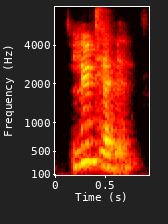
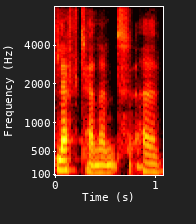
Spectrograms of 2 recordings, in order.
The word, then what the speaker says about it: Lieutenant: So we've just actually had an interesting discussion before we started about pronunciation, because we'd been saying Lieutenant, but that's not how we pronounce it in the UK, or meant to pronounce it, is it? – No, it's really bizarre, because it's definitely spelt Lieutenant. And of course, we often hear that from the Americans. But in fact, it's really pronounced Lieutenant. Goodness only knows why, but that's how it's pronounced.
